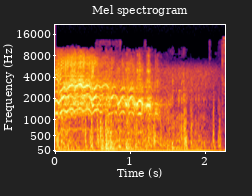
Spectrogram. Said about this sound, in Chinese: 这是马车，如果马惊了，时速可达30公里。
